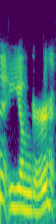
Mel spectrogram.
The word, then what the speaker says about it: Junger: It's by Sebastian Junger. And I may have mispronounced his last name because it's spelled with a J, but I'm assuming it's pronounced with a Y.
